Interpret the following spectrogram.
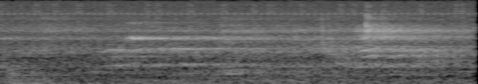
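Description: Floorball game play in a sports hall: short, high-pitched squeaks of players' shoes on the court floor, and near the end a sharp click of a stick striking the plastic ball, over faint voices.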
